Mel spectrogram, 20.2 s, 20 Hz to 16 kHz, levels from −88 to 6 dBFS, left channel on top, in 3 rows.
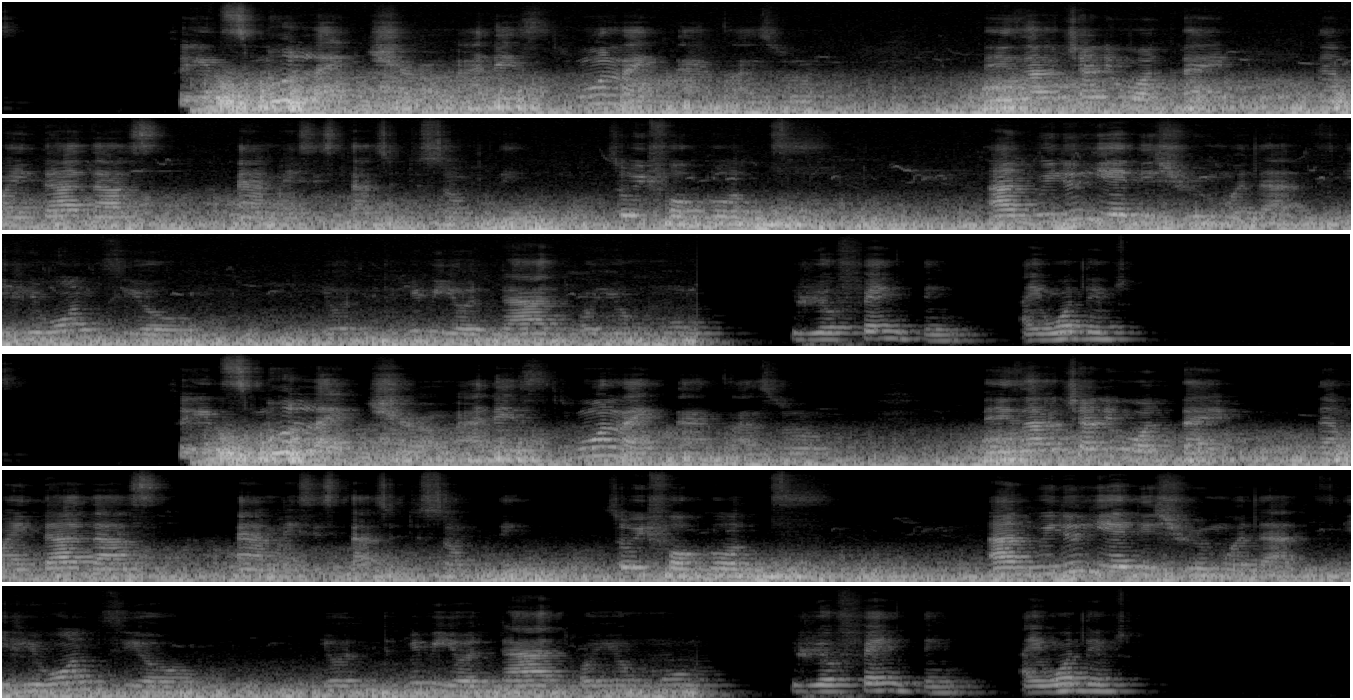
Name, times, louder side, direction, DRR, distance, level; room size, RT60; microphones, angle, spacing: Thunder, 0.9-17.0, left 3 dB, 60° left, 0.7 m, -29 dB
voice 1, 0.9-4.1 4.9-6.2 6.5-7.5 7.9-9.4 9.8-10.8 11.7-14.5 15.1-17.1 17.4-18.3 18.6-19.1, equal, ahead, 1 dB, 3.9 m, -36 dB
13.0 x 9.2 x 4.1 m, 0.32 s
head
